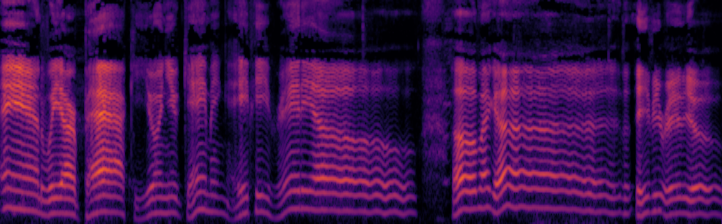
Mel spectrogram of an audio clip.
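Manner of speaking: irritating goofy put-on voice, God drawn out. Gaming radio host back from the break, using an annoying voice. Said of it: "Can you stop with that annoying voice?".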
